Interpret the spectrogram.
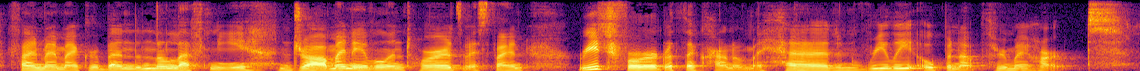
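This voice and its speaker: A young woman leads a yoga flow, cueing each breath in a calm, unhurried way. She sighs now and then and sounds a little winded. Her voice sits low and moves at a slow pace. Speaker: yoga instructor. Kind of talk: guided yoga class cues.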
